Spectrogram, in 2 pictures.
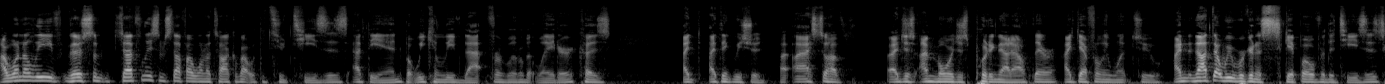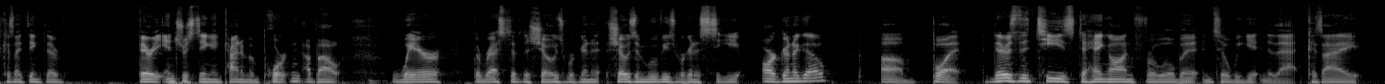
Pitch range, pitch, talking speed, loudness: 105-130 Hz, 115 Hz, 240 wpm, -31 LUFS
